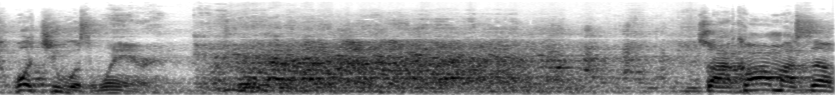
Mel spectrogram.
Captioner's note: audience laughing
